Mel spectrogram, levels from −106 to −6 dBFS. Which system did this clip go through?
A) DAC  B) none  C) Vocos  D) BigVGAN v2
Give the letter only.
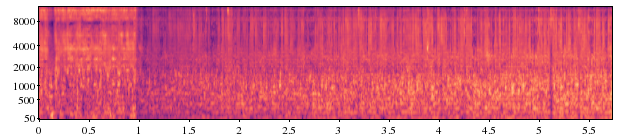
D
